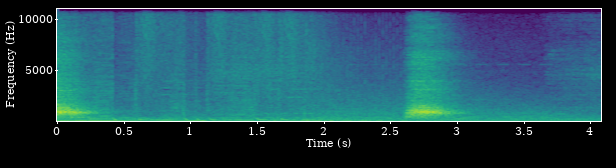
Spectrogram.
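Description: Background music with a steady bass line, over which a weightlifter gives two short, sharp exhalations about two and a half seconds apart, breathing out hard on each rep of a cable rope triceps pushdown.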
